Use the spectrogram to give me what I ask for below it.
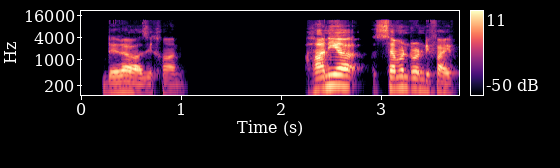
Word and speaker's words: Haniya: हानिया wrong. अच्छा, then there is अ हनिया and then there is अ हानिया। ऐसे ही है। HANIA हनिया एंड HANIYA हानिया। That's how pronounce your name, right?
